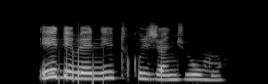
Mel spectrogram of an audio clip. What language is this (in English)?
Taita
